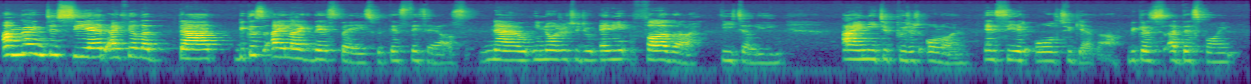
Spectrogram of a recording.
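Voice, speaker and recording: A woman's voice: mid-range voice, moderate pace, a bit bright. Chatty woman in an echoey room. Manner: rambling, chatty, with lots of "you know" and "basically". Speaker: craft vlogger. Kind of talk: casual chat.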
